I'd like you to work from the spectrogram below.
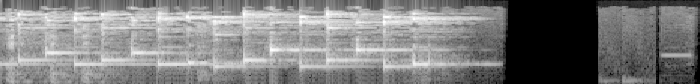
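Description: A mobile phone ringtone plays a bright, chiming melody of quick repeating notes for about three seconds, then cuts off abruptly, leaving only a faint brief sound afterward.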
